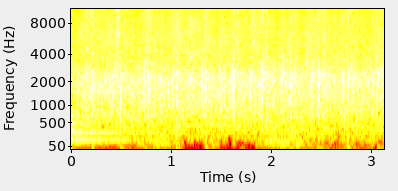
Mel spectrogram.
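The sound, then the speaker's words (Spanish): Steady audience applause fills the whole stretch, many hands clapping in a dense, continuous patter at a fairly loud, even level, with no voices standing out. “Y quisiera también pedir, por favor, una, un aplauso y un agradecimiento para también mis compañeros que han conducido conmigo estos años el programa.”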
